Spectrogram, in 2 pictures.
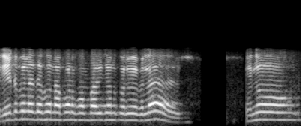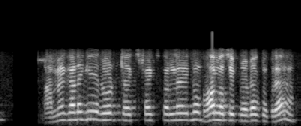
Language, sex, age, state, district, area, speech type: Odia, male, 45-60, Odisha, Nuapada, urban, conversation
